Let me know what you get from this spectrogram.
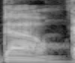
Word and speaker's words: Dao: Yeah, you're like but he has this amazing book that called is it Tao or Dao? – It's more of a deep pronunciation. Dao.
